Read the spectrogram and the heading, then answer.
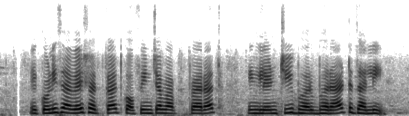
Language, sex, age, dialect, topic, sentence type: Marathi, female, 18-24, Varhadi, agriculture, statement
